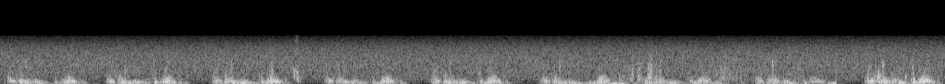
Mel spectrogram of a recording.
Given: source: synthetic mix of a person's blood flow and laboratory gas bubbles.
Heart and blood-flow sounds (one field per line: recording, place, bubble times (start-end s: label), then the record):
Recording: Doppler ultrasound of blood flow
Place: precordium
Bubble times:
2.92-3.04 s: bubbles
From the record:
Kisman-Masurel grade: 112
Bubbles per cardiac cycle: 1 to 2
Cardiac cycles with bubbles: 1 to 10%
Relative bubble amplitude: moderate (0.250 to 0.450)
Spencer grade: 1 (occasional bubble signal discernible with the cardiac motion signal, with majority of cardiac periods free of bubbles)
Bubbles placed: only in the low amplitude regions of the cardiac cycle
